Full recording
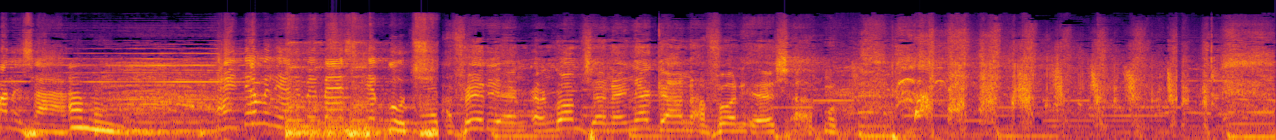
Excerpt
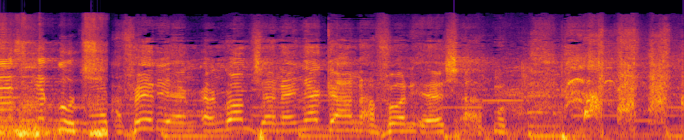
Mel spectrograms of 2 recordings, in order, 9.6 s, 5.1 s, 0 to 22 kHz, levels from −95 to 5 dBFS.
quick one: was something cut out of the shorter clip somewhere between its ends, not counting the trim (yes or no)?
no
